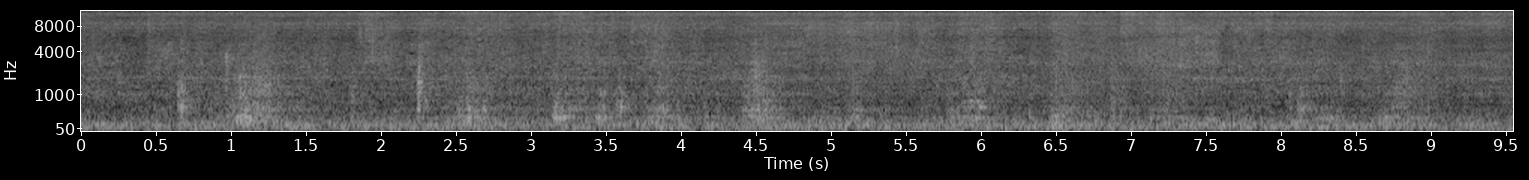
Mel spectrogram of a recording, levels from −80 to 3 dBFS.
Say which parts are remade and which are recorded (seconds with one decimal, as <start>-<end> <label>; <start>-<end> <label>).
0.0-4.3 recorded; 4.3-5.6 remade; 5.6-6.4 recorded; 6.4-7.6 remade; 7.6-8.3 recorded; 8.3-9.6 remade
